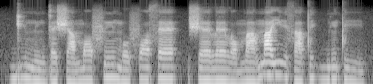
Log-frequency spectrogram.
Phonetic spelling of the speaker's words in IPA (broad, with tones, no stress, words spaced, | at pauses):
ɡi˧mĩ˨ ɡɛ˨ʃa˨mɔ˧ fĩ˧mo˨fɔ˧ sɛ˦ | ʃɛ˧lɛ˧lɔ˨ ma˧ ma˦ji˦˨sa˨ti˨˦ ɡ͡bĩ˦ti˦˨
